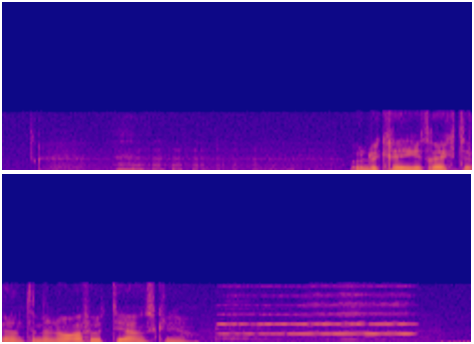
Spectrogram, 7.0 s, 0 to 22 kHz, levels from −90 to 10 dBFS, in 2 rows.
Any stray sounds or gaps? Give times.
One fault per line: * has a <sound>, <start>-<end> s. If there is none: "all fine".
* has a laugh, 0.8-2.3 s
* has a squeak, 5.1-6.7 s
